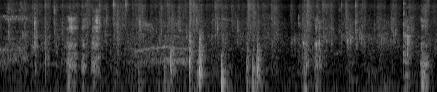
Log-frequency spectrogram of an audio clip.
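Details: Pig giving short, low, rough grunts in uneven bursts every half second or so, with a brief faint tonal note partway through and some background clatter.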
